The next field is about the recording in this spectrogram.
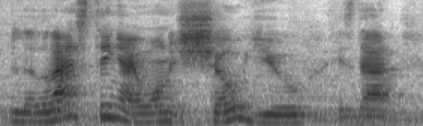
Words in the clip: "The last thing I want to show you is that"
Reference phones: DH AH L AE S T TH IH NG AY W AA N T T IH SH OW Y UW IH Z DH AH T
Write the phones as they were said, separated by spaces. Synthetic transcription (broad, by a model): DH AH L AE S T TH IH NG AY W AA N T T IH SH OW Y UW IH Z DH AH T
